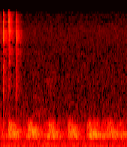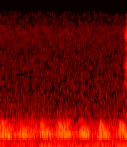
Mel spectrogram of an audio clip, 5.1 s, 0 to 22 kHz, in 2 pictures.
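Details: Rapid, regular whooshing pulses, about 145 a minute, from a home fetal Doppler loudspeaker with gel applied to the mother's abdomen; fetal heartbeat.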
